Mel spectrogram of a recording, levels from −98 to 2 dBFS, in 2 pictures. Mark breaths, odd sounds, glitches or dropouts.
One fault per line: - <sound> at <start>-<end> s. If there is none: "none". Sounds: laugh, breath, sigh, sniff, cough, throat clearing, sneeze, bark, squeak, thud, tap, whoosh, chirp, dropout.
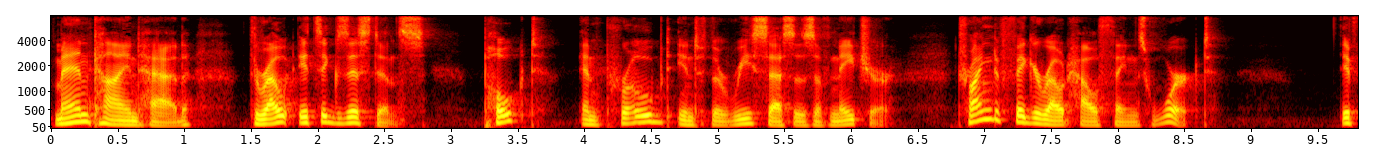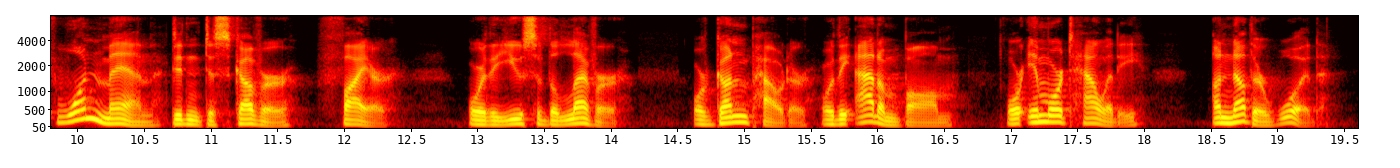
none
